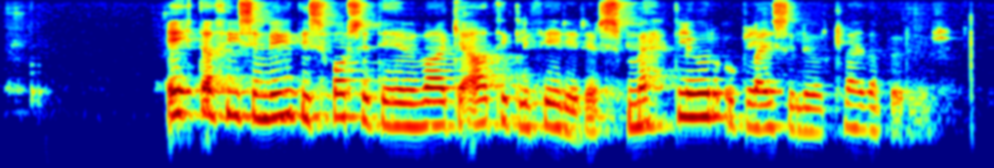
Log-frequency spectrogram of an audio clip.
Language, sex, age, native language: Icelandic, female, 40-49, Icelandic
